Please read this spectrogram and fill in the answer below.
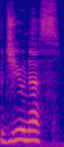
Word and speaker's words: Junes: It's one of the things I was translated because in Japan, or the Japanese version of the game, it's everyday young life, Juness. That's how it's pronounced, but it doesn't make any sense, so that's one of the things they changed in localization.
